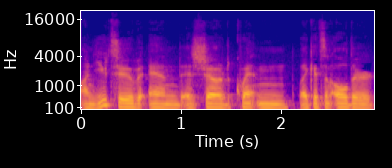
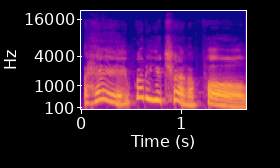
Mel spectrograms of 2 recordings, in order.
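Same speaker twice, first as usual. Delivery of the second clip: sassy quote; 13 semitones higher than usual. Retold or imitated. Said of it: "I kind of liked her sass".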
